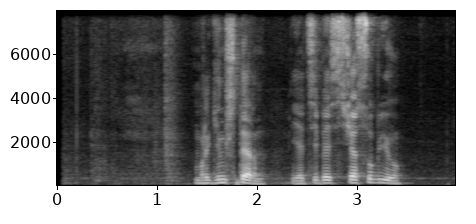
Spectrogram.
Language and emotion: Russian, neutral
